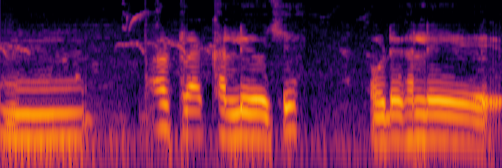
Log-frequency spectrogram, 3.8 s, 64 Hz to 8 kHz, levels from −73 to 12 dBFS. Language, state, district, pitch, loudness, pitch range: Sambalpuri, Odisha, Sambalpur, 150 Hz, -12 LUFS, 140-165 Hz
